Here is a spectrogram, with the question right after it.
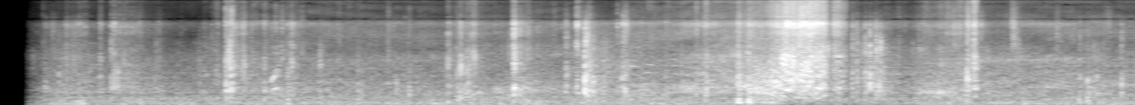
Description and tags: A fs powerslide done with a skateboard on polished concrete, emiting that classic scratchy delicious sound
